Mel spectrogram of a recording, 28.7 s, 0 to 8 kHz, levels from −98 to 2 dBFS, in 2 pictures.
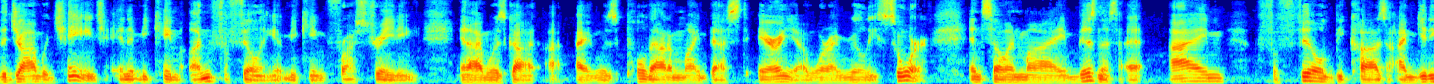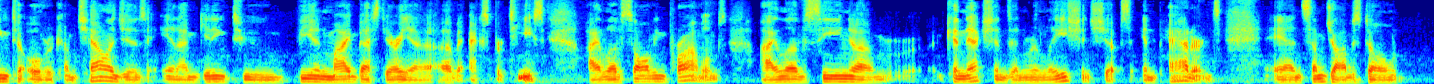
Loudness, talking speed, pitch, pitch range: -20 LUFS, 145 wpm, 90 Hz, 85-95 Hz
